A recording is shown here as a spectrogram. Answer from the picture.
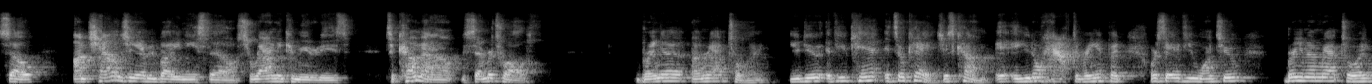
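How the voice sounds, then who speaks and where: The pace is fairly quick, with ordinary pitch variation. Loudness stays very even throughout. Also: man, fairly high pitch for a man. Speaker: podcast host and community volunteer. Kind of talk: casual chat. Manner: loud, hyper, energetic.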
